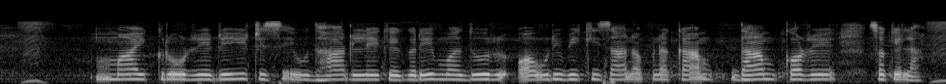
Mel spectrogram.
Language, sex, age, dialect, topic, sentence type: Bhojpuri, female, 18-24, Northern, banking, statement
